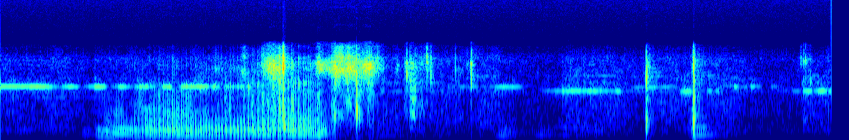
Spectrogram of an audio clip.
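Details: Pug snoring: a single rough snorting snore followed by soft snuffles and clicks.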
